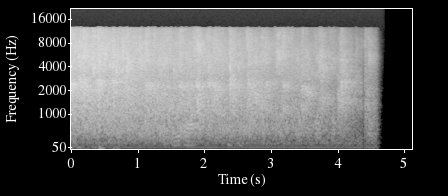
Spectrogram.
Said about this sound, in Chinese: 各位政府班长，各位年幼大德，咱今仔日真难得来邀请到吴前社长来甲咱开示，请各位以热烈的掌声欢迎吴前社长。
